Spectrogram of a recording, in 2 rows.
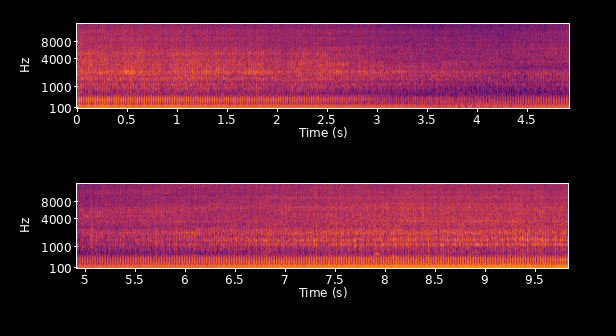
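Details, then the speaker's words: Honda CB700 Nighthawk S project bike starting on its own newly charged battery, running about a minute before fuel ran out: even idle dips briefly then settles to steady tick-over without misfires; normal idle. "as you would have seen earlier the bike now starts up off its own uh battery which is fantastic"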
